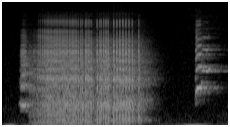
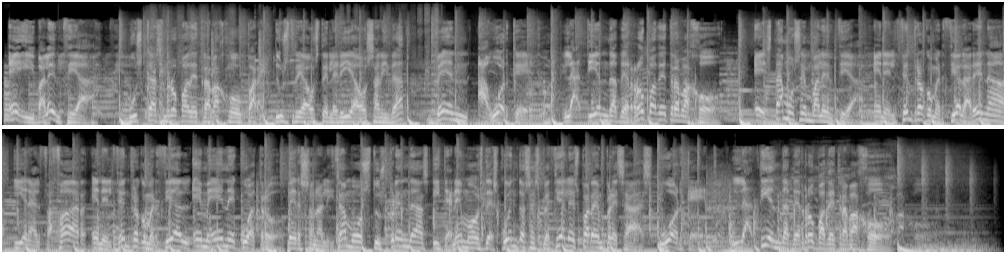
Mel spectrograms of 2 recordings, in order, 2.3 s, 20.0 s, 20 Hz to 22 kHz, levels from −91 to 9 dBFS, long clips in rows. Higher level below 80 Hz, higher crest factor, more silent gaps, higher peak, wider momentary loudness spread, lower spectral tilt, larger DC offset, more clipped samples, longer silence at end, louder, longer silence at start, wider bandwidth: second, -58 dBFS vs -20 dBFS; first, 24 dB vs 12 dB; neither; second, -12 dBFS vs 0 dBFS; first, 9 LU vs 3 LU; second, -2 dB/octave vs -4.5 dB/octave; second, under 0.1% vs 0.1%; neither; second, 0 s vs 0.2 s; second, -32 LUFS vs -13 LUFS; about the same, 0.05 s vs 0 s; first, over 20 kHz vs 18 kHz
